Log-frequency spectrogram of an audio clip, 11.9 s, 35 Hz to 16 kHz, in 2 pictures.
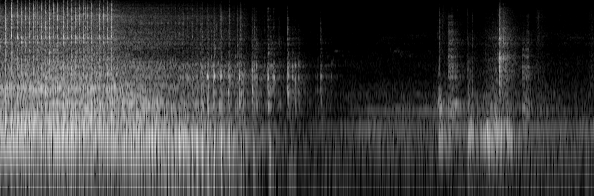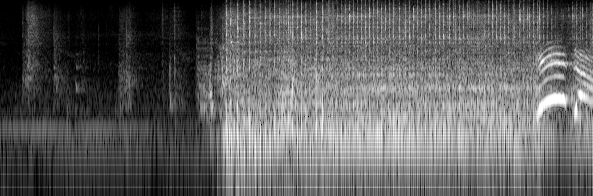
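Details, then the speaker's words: Stihl 2-stroke blower after no-spark/weak-spark diagnosis and repair, warming up with carb adjusted within restrictor caps: high steady buzz, shuts off, restarts straight away and revs evenly; normal running. "he still got the restrictor caps on there so I can only turn it like a quarter turn but it runs okay"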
